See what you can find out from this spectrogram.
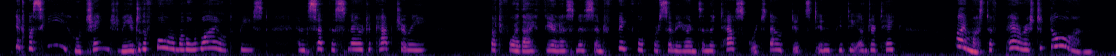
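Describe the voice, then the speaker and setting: Using a put-on character voice at an extremely high pitch, a woman speaks at a moderate pace. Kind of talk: archaic fairy-tale speech. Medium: read story.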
